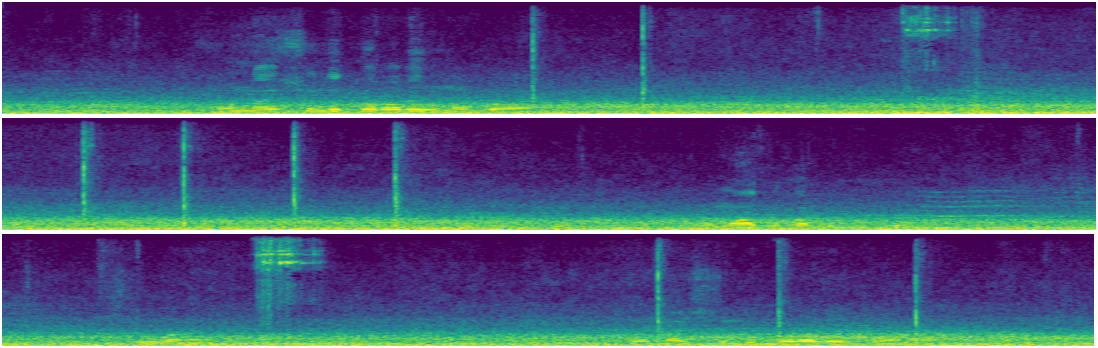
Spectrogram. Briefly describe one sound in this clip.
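A young man speaks briefly and casually nearby.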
